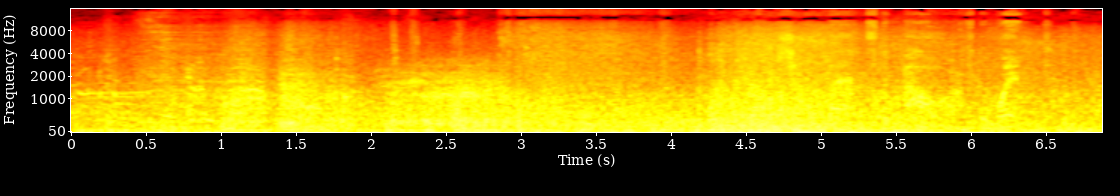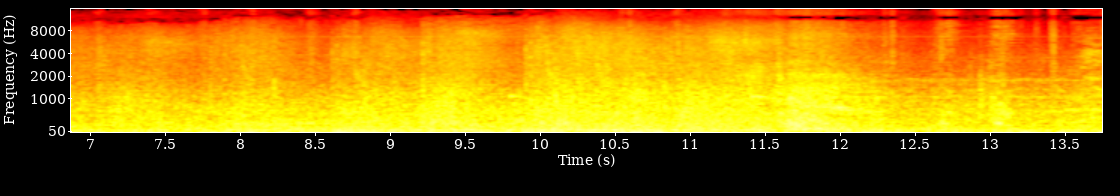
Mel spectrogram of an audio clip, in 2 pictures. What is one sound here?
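Blades swing and clash in a fight.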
